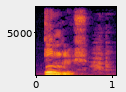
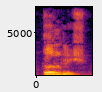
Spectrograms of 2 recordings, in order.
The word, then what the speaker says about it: English: English, English, English, English. مش English، مش English. ليه؟ لأن الاسترس على المقطع الأول.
